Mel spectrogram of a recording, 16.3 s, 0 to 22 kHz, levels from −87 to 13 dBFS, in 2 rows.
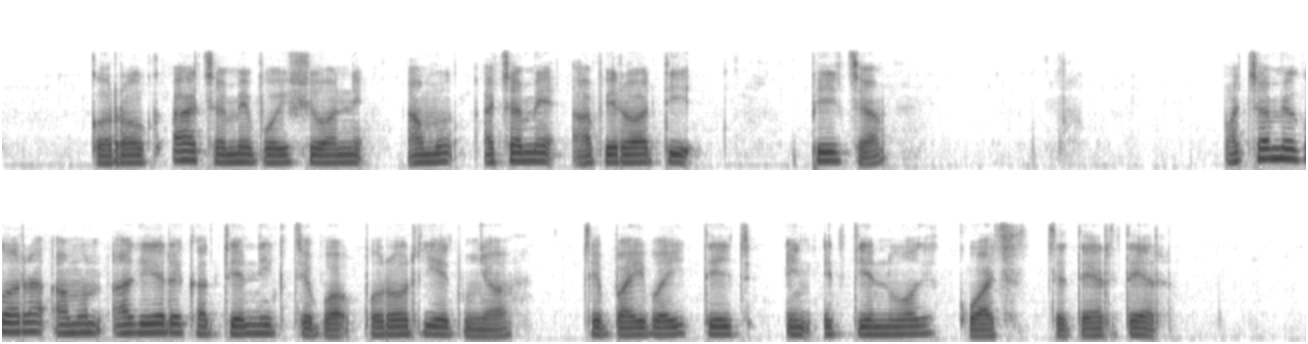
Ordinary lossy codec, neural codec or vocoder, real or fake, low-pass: none; codec, 16 kHz, 4.8 kbps, FACodec; fake; 7.2 kHz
